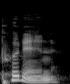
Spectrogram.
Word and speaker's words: put in: We use the phrasal verb put in for install. Pronunciation. The T in put sounds like a fast D. Put in.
